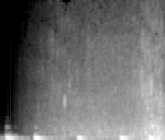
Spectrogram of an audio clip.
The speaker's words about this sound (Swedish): På ytan märks ingenting. Vågorna guppar lugnt mitt ute i Stilla havet.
